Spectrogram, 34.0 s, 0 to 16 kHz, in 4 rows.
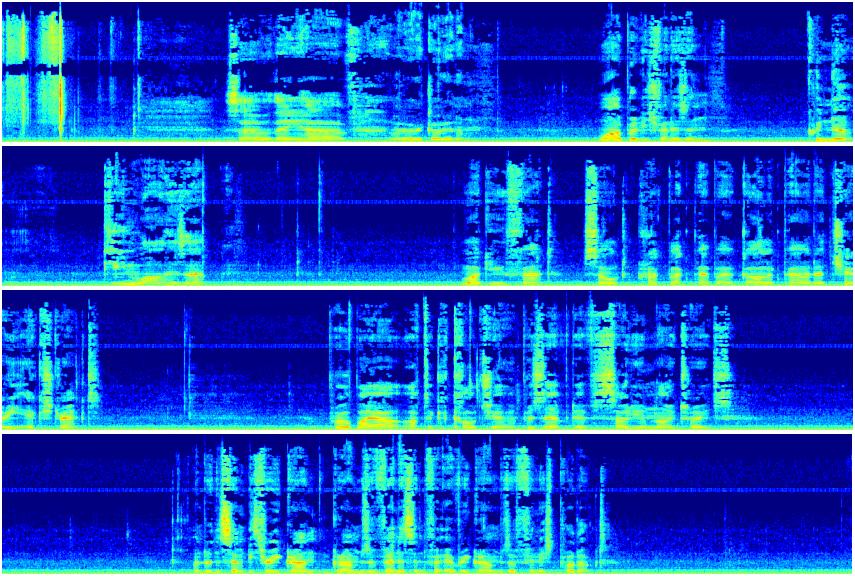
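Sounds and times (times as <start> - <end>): car engine idling: 0.0 - 34.0.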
